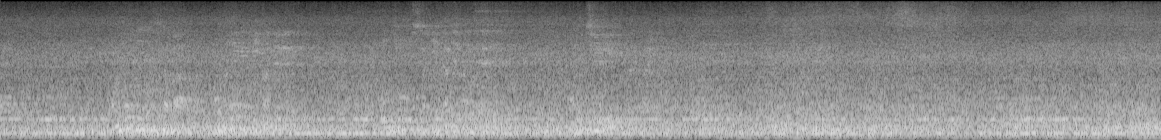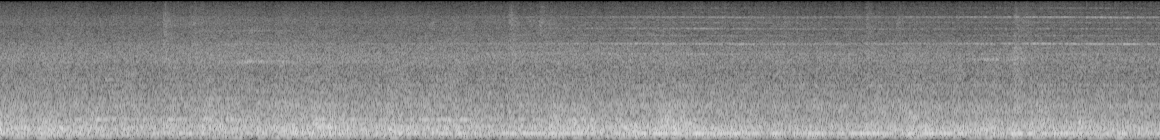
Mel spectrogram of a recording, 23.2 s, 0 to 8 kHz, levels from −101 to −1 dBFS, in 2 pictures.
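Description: Nothing is technically wrong with this audio, which carries the normal band limit of a call path with nothing above 8 kHz.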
